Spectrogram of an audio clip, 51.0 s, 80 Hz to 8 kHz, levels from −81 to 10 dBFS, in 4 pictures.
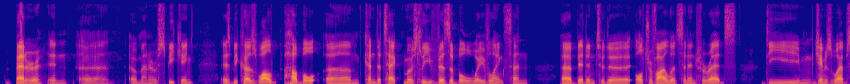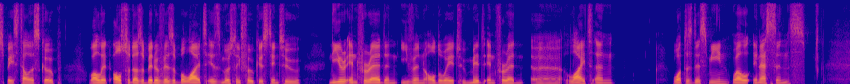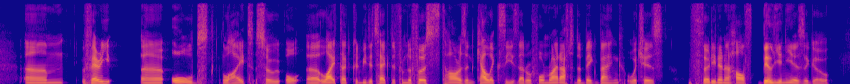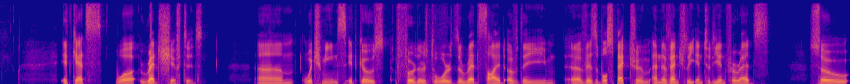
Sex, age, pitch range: male, 10-29, 115-135 Hz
